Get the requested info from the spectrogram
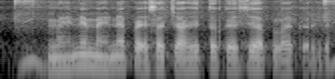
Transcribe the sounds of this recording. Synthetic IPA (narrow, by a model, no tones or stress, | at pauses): mɛɦɪnemɛɦɪnepɛ̰ːsat͡ʃaːɦet̪okɛːseɐplʔa̰ːjkɐ̰ɾḭḛ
